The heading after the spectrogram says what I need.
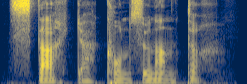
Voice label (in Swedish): starka konsonanter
